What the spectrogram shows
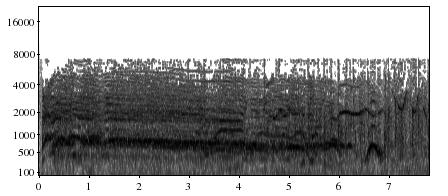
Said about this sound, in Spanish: porque necesitábamos gritar. Ay, otra vez, ¿no? Yo digo, porque nos falta sacar el estrés.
